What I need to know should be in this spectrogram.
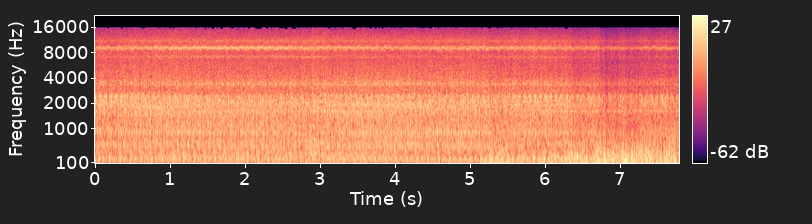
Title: E46 330D - Engine Clicking Noise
